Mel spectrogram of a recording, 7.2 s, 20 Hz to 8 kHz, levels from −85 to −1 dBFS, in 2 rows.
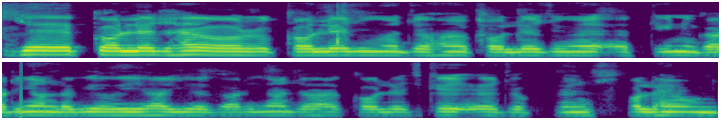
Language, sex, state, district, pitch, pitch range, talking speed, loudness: Hindi, male, Bihar, Begusarai, 130 Hz, 125-135 Hz, 225 wpm, -16 LUFS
